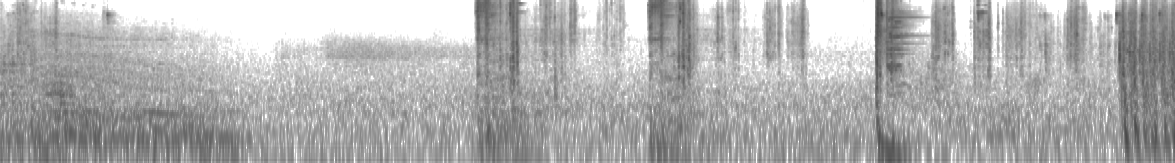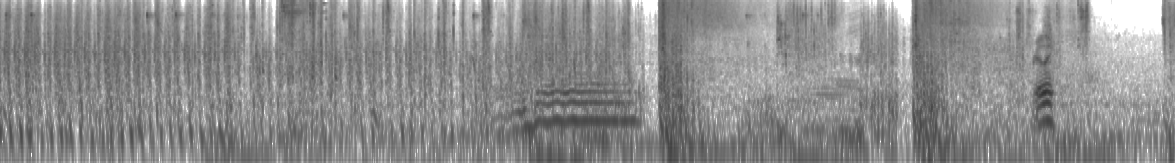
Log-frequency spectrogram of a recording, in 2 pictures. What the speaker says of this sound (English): I actually don't know how this game calculates its shots.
